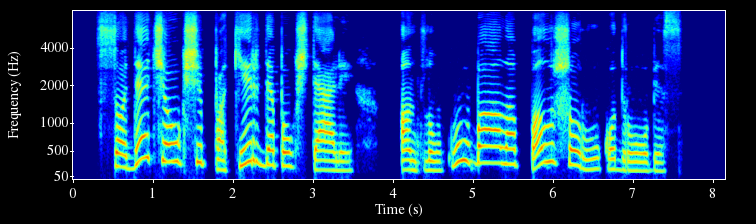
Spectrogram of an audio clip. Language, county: Lithuanian, Vilnius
